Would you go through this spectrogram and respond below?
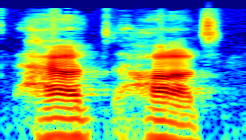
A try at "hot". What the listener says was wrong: Hot. You want to put the T. And we're releasing it now. You can also hold it. It doesn't matter.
